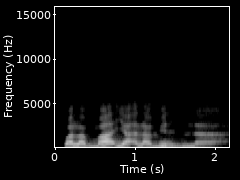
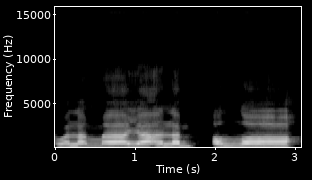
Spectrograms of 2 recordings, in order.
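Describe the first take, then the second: First: Ya'lam links into Allah with an i vowel. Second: Ya'lam ends in m, separate from Allah. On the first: The speaker calls it right. "kita harus baca terus" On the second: The speaker calls it wrong. "kita tidak boleh membaca"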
